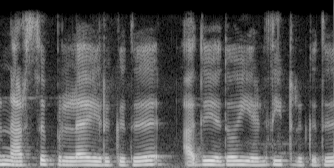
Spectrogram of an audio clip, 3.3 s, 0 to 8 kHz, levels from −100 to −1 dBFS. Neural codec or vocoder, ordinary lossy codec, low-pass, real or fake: none; none; 7.2 kHz; real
